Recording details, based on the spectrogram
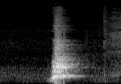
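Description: A single sharp dog bark rings out nearby indoors, loud and brief, followed by a softer faint noise and then quiet.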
